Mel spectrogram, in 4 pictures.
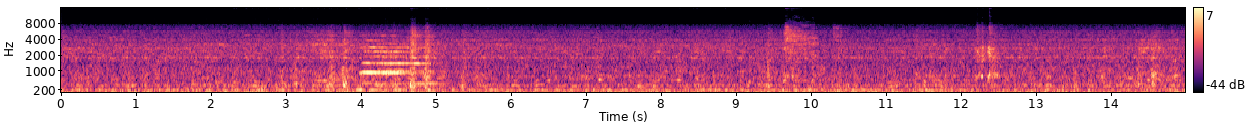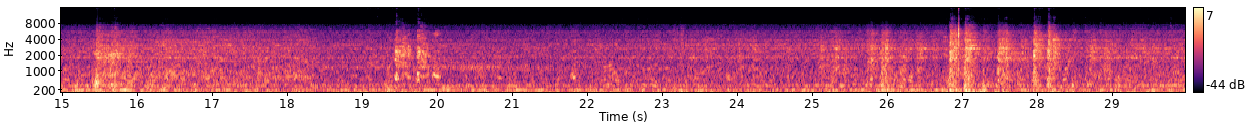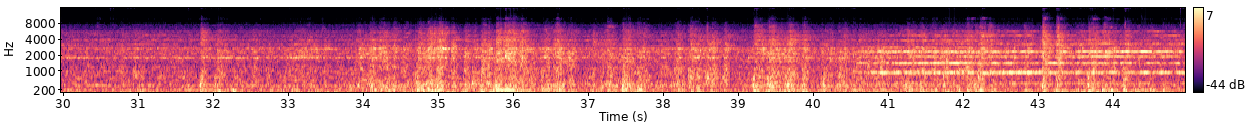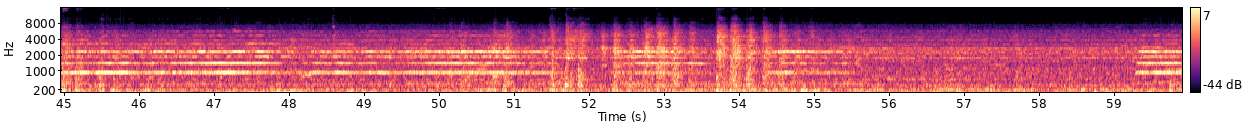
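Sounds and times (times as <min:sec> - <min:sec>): train rumble: 0:00.0 - 0:59.9
wheels clicking over rail joints: 0:25.1 - 0:29.1, 0:30.8 - 0:45.8, 0:50.7 - 0:55.2.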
